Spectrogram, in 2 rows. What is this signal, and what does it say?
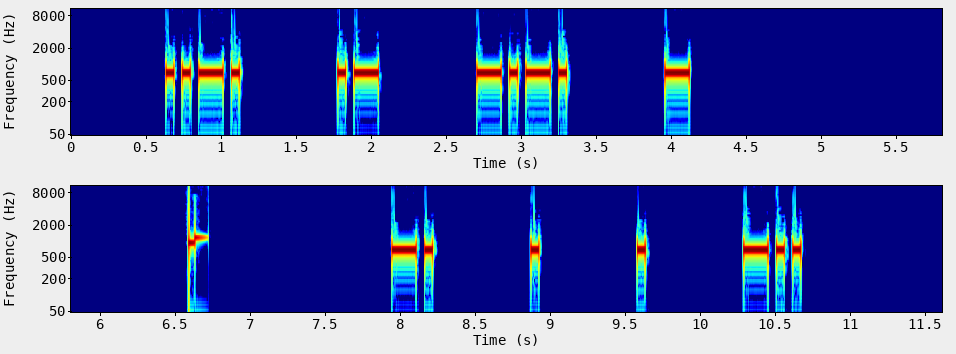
Morse code, heard as a keyed tone, about 22 wpm, spaced as for 10 wpm, 700 Hz. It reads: FACT NEED
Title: 4x Character Spacing - Top 500 Words - 22wpm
